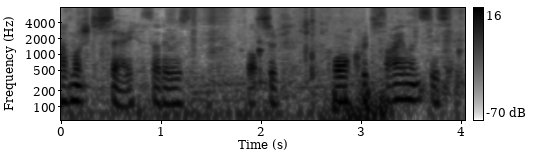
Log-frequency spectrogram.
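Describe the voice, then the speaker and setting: A British accent over noticeable background noise. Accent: British accent, noted by self. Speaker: litter-picking vlogger. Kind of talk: casual vlog talk to camera. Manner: hesitant, many fillers.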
